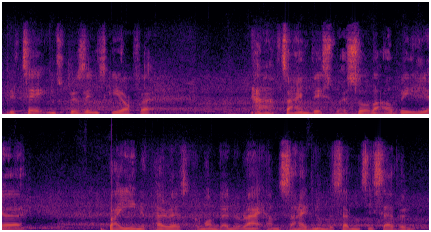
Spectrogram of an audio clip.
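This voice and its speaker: A man's voice: fairly low pitch, steady tone, moderate pace, noisy background. English man doing casual live football commentary. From England. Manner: conversational play-by-play, reading out viewer comments. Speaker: watch-along commentator. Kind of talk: live match commentary and chat with viewers.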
